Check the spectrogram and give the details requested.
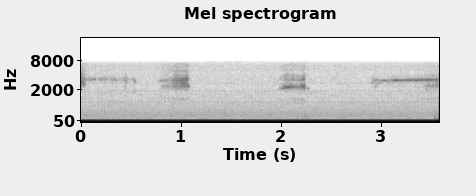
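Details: Calling for his mate at 9:54 pm on 8 September 2015, a male barn owl alternates thin, level wheezing notes with short, loud, rasping hiss bursts about a second apart.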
